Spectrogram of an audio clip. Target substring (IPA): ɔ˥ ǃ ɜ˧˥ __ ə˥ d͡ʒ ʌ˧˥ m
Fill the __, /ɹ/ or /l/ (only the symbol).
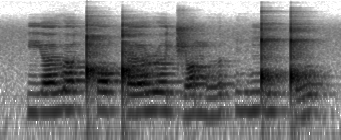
ɹ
